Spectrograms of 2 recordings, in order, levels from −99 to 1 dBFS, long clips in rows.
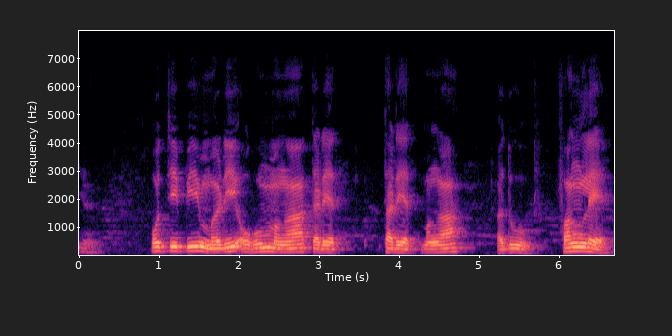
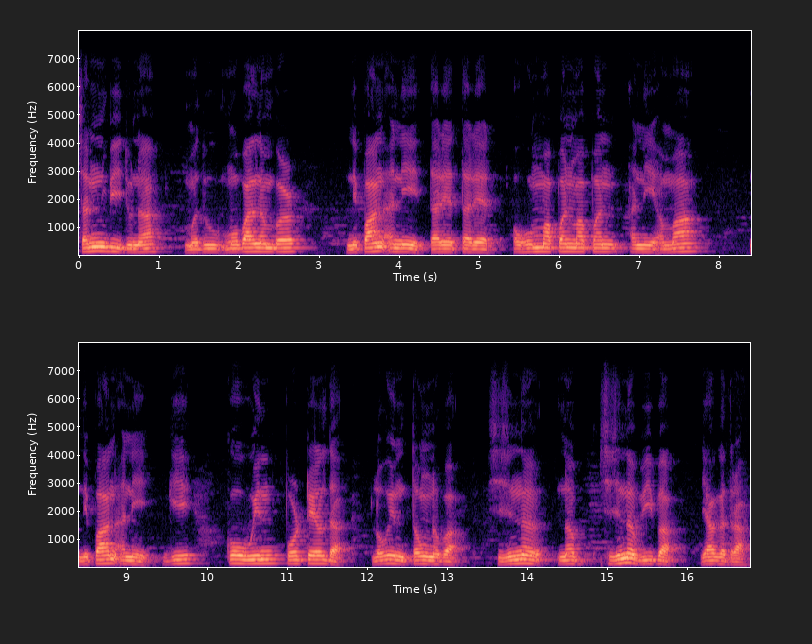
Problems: none marked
